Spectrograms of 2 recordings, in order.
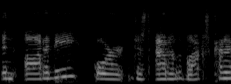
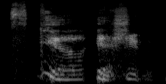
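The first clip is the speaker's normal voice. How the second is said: gargly gurgling throat voice, much louder; 5 dB louder than usual. Trying to imitate a sound made with the uvula, in a gargly put-on voice. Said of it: "Gargly kind of voice when he says those lines".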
